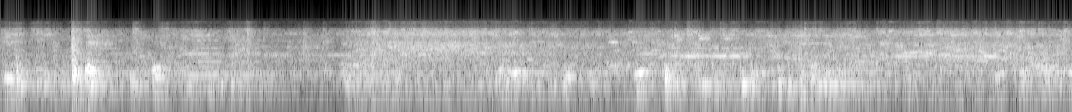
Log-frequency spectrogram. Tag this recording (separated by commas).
Speech, Music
